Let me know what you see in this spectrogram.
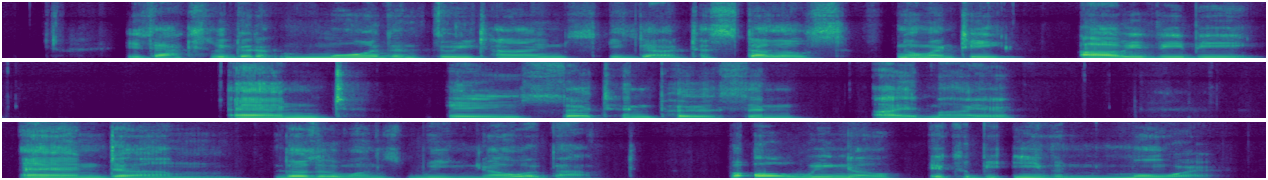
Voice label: voice message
